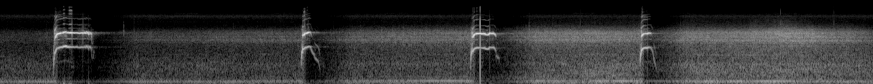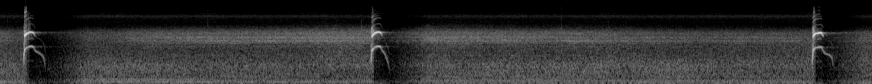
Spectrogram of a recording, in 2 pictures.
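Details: Approaching for a treat, Girl Squirrel, a Puget Sound lowland Douglas squirrel, repeats short shrill descending whistles about eight times at irregular gaps, over a soft rushing hiss that swells midway.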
